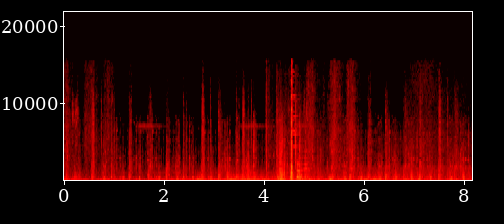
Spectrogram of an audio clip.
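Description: Heavy footsteps crunch on rocky ground.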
